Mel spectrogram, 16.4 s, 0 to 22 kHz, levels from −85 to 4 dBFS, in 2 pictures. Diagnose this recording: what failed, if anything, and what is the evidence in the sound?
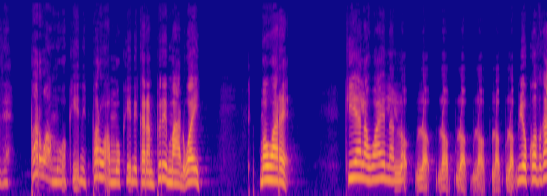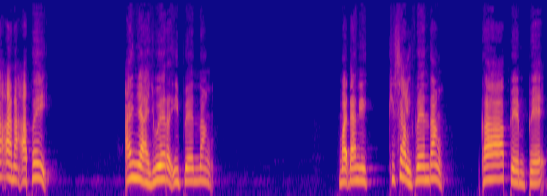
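Generation loss runs throughout the speech, and the stage is the codec. The sound is swirly and hollow, with blurred consonant onsets and nothing above about 19.9 kHz. The likely cause is repeated lossy re-encoding, on the order of ten passes, consistent with an MP3 chain at around 128 kbit/s. Each decode-and-encode cycle quantises again on a shifted frame grid, so the noise and spectral gaps compound beyond what that bitrate alone would produce.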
